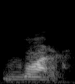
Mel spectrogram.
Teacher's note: So the flap T, it sounds more like a soft D, and it often occurs when the T comes between two vowel sounds, like in the word water. You don't hear a true T, you hear a flap T when I say it, water.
